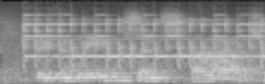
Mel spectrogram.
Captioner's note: bell ringing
